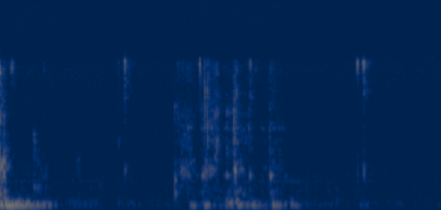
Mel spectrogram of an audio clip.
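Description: Very quiet desk sounds: a soft thump at the start, then a few faint computer-mouse clicks about two to three seconds in.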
